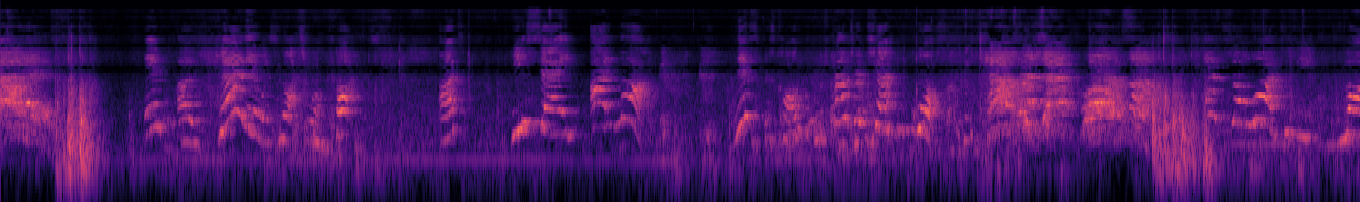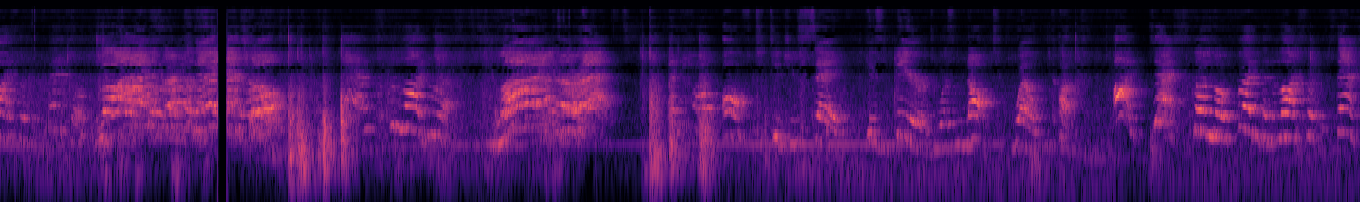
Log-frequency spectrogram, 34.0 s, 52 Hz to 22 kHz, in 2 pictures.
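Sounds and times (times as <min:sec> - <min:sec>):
children speaking: 0:00.0 - 0:00.8, 0:01.8 - 0:04.8, 0:05.5 - 0:34.0.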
